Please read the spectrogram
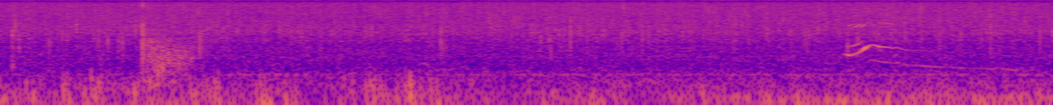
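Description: Splash-pad water jets spraying steadily: a hiss of falling water with droplets pattering on the wet ground, and a brief louder gush about a second in.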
